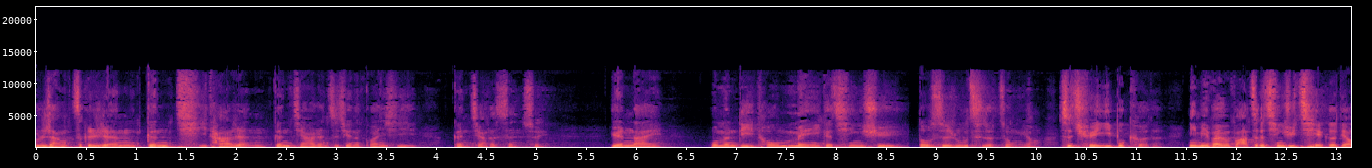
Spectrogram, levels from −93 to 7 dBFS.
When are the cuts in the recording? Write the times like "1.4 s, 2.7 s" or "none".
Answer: 8.7 s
